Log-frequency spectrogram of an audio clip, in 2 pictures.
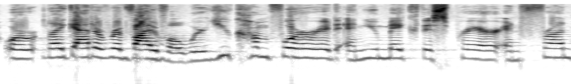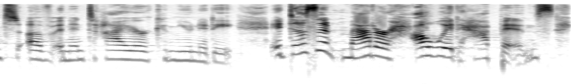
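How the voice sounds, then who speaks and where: High, bright American woman preaching in a hall. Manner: emphatic, animated, earnest. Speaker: pastor. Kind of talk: sermon, conversational storytelling preaching. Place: church sanctuary, preaching before a congregation. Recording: reverberant church hall.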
